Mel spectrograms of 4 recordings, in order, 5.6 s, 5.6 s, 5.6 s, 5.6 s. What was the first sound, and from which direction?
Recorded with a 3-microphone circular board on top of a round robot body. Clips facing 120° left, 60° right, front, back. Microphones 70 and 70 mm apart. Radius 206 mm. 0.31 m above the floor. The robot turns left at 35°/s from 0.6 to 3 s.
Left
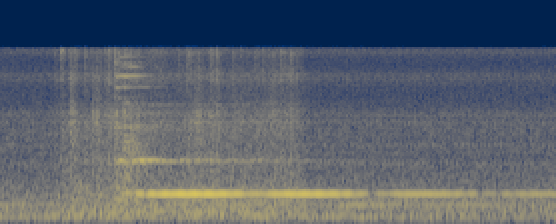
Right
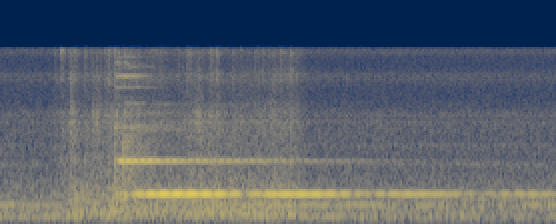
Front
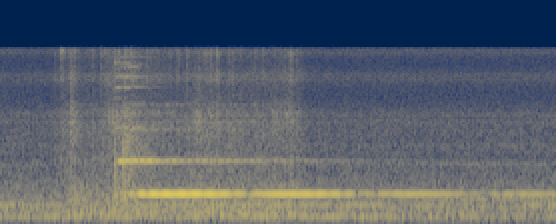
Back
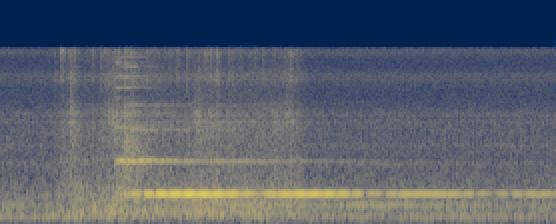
A clink, 5° right.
